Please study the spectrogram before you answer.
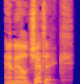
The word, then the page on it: analgetic: British English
